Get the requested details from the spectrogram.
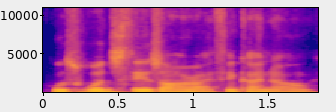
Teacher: very very straight iambic tetrameter so four feet of two syllables or eight syllables per line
